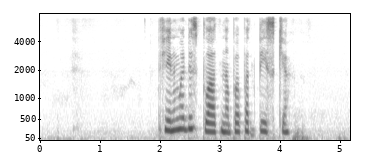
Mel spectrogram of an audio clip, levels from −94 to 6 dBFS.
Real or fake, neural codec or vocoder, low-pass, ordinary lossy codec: fake; codec, 16 kHz, 2 kbps, FunCodec, trained on LibriTTS, 25 frames a second; 7.2 kHz; none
